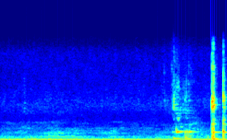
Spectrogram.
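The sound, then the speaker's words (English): A few brief liquid sounds of water being sipped or poured in small splashes come near the end over a steady low background hum. “Fortunately, I have some water here.”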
